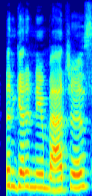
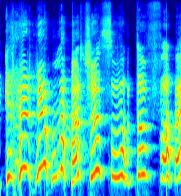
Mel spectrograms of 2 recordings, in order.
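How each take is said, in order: First: Said in the usual way. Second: High, loud laughing disbelief; incredulous laughing. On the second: Real, not acted. Reacting to chat advice.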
